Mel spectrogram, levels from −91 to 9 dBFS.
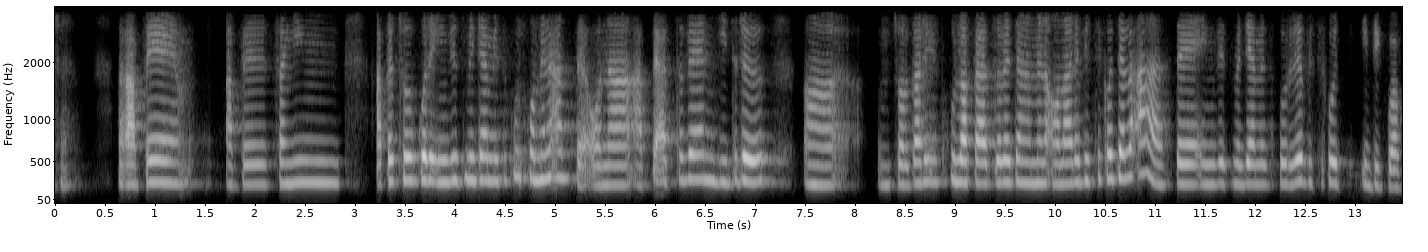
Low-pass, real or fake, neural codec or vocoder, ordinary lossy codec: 3.6 kHz; fake; codec, 24 kHz, 0.5 kbps, DualCodec; none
